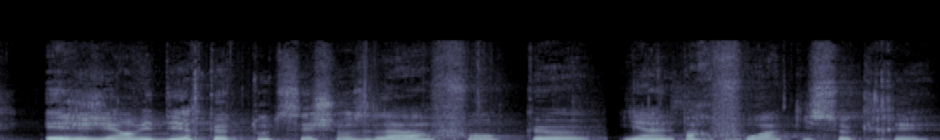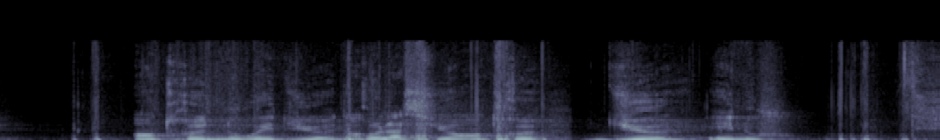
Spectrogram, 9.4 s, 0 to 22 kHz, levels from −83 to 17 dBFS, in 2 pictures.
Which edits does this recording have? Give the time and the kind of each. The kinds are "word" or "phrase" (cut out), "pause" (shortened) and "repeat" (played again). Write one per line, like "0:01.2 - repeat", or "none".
0:03.0 - pause
0:03.4 - word
0:06.5 - word
0:07.6 - pause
